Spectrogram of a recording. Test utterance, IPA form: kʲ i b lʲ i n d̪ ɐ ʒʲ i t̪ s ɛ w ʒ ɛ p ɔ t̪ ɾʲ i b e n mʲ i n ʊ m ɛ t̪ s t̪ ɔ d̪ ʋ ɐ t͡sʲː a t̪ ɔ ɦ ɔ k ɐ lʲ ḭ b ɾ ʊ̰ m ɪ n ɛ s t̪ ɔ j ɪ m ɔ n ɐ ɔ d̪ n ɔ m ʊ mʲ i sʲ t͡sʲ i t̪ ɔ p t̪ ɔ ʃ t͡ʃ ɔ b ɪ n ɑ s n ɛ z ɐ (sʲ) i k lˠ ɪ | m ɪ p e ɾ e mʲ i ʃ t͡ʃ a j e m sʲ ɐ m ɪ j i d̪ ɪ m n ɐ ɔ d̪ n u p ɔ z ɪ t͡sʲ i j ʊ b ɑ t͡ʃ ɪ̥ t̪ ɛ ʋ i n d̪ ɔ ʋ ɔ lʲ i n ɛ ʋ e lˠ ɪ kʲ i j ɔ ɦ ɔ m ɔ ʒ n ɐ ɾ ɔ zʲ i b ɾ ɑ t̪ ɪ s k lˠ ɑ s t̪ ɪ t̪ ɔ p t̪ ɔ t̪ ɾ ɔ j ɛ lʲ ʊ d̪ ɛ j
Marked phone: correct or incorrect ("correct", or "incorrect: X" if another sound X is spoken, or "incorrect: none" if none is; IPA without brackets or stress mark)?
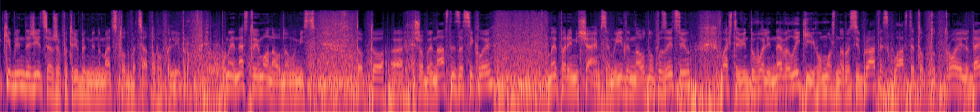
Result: correct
